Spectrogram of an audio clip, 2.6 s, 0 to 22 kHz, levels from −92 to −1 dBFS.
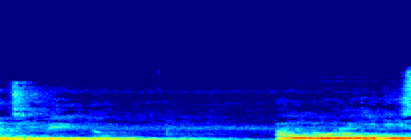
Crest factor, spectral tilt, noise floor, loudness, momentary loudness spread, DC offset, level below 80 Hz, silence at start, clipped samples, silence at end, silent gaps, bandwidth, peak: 16 dB; -9.5 dB/octave; -60 dBFS; -23 LUFS; 21 LU; under 0.1%; -64 dBFS; 0 s; under 0.1%; 0 s; none; 7.6 kHz; -10 dBFS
